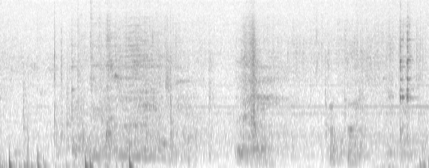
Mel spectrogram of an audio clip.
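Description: A gyuzleme flatbread being turned over in a pan on a wood-burning stove: light knocks and scrapes of the pan and utensil, with a louder scrape about halfway through, over a faint sizzle of the frying dough.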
